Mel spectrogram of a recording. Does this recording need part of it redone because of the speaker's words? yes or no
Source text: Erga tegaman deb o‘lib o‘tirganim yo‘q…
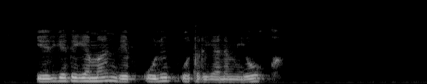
no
